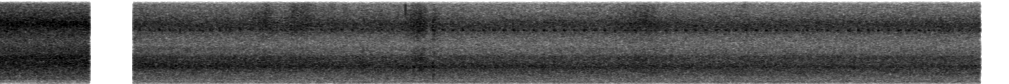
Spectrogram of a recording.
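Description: A muddy, flooded river rushes in a constant broadband roar, steady and unbroken apart from a brief cut near the start.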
